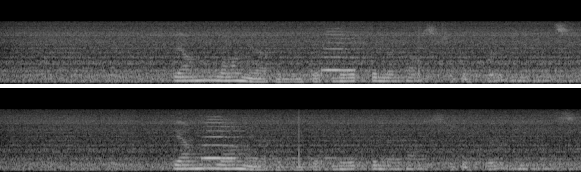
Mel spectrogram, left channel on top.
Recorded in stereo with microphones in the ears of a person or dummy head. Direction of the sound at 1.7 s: 5° left (ahead or behind).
